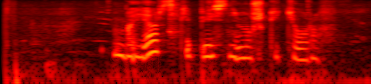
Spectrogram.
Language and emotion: Russian, sad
